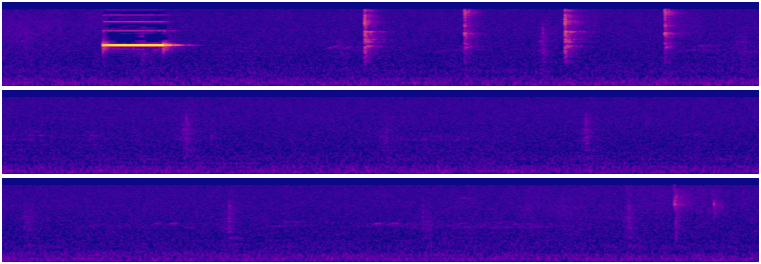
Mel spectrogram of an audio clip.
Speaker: you'll also hear the um Alarm Relay click twice and you'll hear the Sounder enunciate as well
